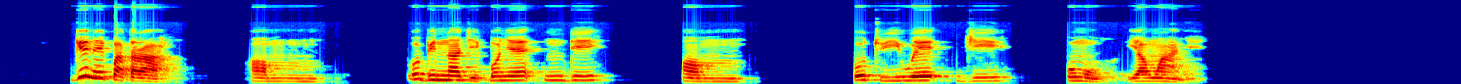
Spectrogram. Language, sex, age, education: Igbo, male, 30-45, tertiary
